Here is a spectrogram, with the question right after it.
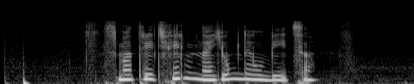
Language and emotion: Russian, neutral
